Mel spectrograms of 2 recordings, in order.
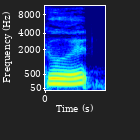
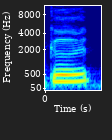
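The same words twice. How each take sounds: First: The word is said in a deeper tone. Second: The word is said in a normal tone. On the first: The speaker really does not want to talk. "a little more deep tone like good" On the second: A short, cordial answer that ends the conversation. "So you just say good"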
